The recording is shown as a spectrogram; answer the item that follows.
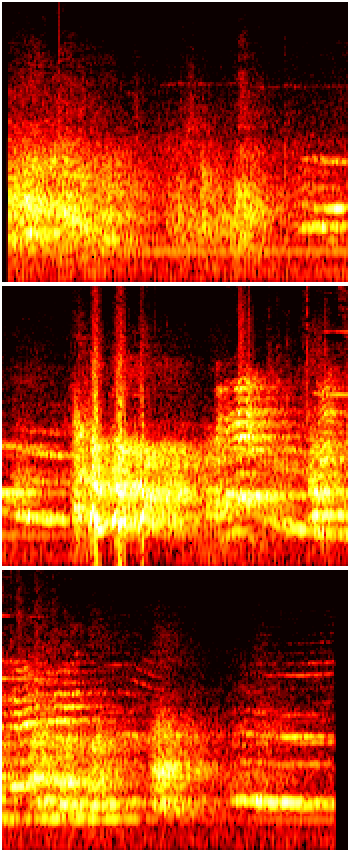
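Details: Dogs at a kennel-like lot called The Barking Lot, several animals barking, yipping and howling at once, harmonic yelps overlapping in a loud continuous chorus with voices mixed in.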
